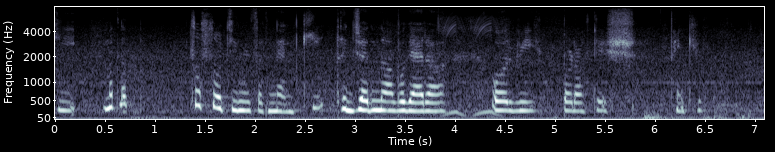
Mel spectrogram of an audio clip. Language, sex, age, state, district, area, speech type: Dogri, female, 18-30, Jammu and Kashmir, Udhampur, rural, spontaneous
